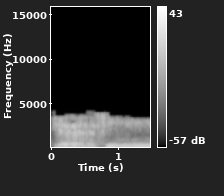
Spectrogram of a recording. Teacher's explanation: طب انت مش لاحظت ان انا مديت الياء حركتين فقط والسين ستة؟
